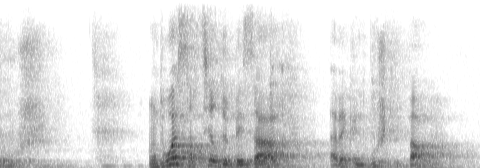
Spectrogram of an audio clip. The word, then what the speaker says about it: Pessah: Déjà vous savez que la fête de vous savez que la fête de pessar paressar c'est deux mots quand on prononce c'est p et sar.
